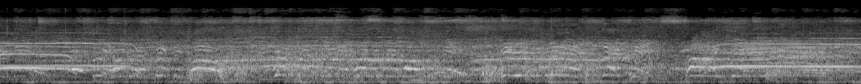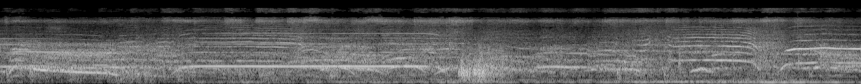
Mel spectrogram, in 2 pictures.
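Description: Small live crowd of wrestling spectators shouting and cheering, with several long drawn-out yells and children's voices among them.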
